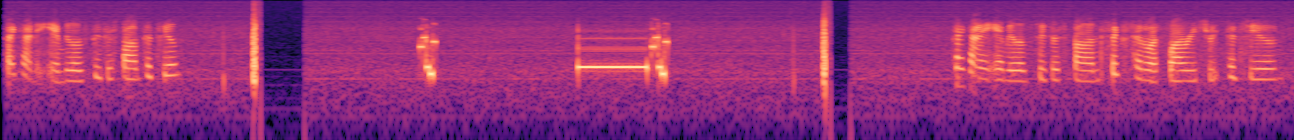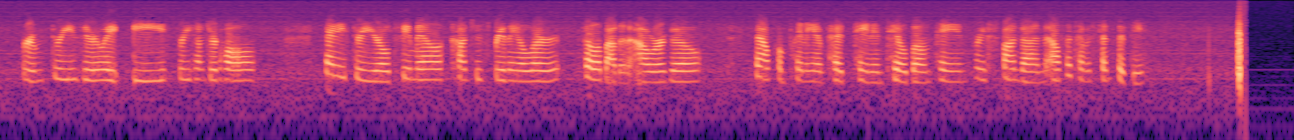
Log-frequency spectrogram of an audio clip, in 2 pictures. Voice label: PAGING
